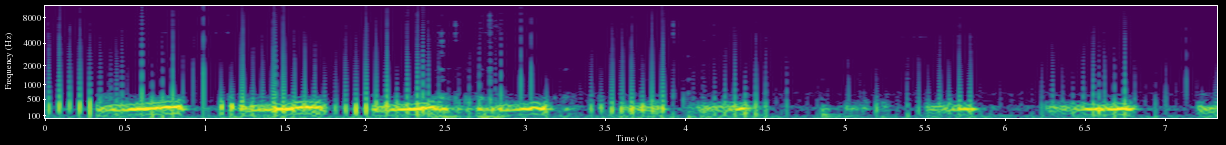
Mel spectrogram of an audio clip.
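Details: Wild pigeon pair intruding at a nest box after the resident pair's young fledged, giving low throaty coos in repeated rolling phrases that fade and become quieter toward the end, with scratchy knocks and shuffling in the box.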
